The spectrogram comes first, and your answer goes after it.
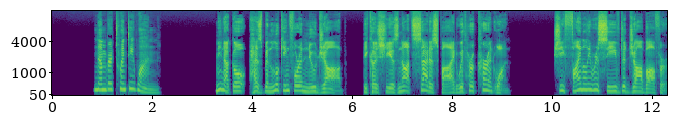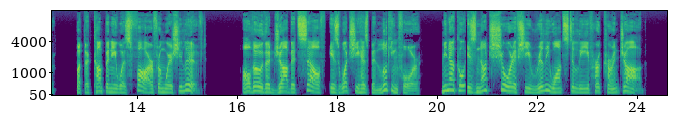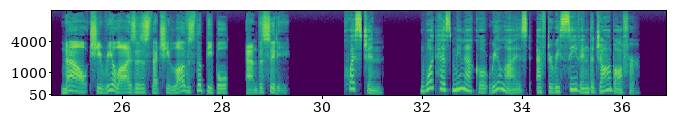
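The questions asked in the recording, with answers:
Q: What has Minako realized after receiving the job offer?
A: She loves the people and the city where she lives.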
